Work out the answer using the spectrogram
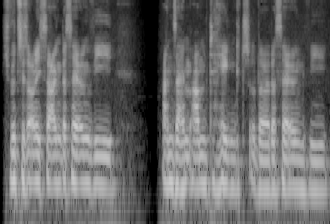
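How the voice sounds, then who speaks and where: A man's voice: mid-range voice, level tone, quick pace, a bit bright. A man co-hosting a podcast in chatty casual talk, joking about himself, with many fillers. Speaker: podcast co-host. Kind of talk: casual chat.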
